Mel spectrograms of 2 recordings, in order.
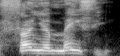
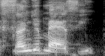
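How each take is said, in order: First: The surname's first vowel is a long 'ay'. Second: The surname's first vowel is a short 'a'. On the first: The speaker calls it wrong. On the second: The speaker calls it right.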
